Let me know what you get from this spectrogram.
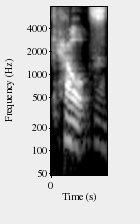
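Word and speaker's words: Celt: for so many years no you're pronoun you're pronouncing it the normal English way but with Kelts it's uh like and even in mod even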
